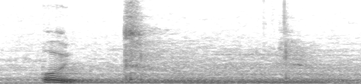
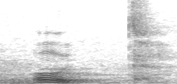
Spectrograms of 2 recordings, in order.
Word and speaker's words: août: Agosto, se escribe así y se pronuncia août, août.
